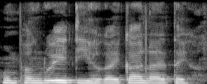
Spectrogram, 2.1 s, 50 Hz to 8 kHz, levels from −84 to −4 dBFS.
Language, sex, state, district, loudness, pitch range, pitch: Wancho, female, Arunachal Pradesh, Longding, -14 LUFS, 180-195 Hz, 190 Hz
